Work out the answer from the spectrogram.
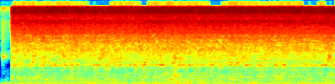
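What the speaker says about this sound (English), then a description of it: "And then I'll just go over it with cold water to take the soap off the counter." Steady running tap water gushes while a soapy kitchen counter is rinsed with cold water, a continuous loud wash with no talking.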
